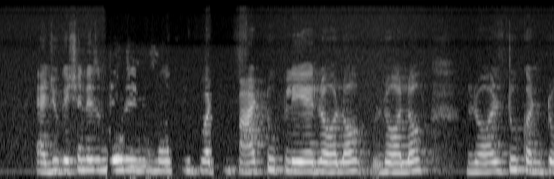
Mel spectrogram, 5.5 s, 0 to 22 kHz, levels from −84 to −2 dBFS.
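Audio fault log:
1.07–2.39 s, speech suppressed in double talk: the talker dips by up to about 25 dB for roughly a second in total, likely an echo canceller ducking both overlapping voices.
1.09–1.15 s and 1.44–1.56 s, other side's voice leaking through: brief faint scraps of a second voice, roughly 20 to 25 dB under the talker, likely uncancelled loudspeaker echo.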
